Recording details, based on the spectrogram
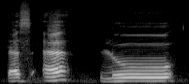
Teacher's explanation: تسألو، سین کے پر سکون ہے، تا کو سین کے ساتھ ملائیں گے. تسألو، واو مدہ ہے، لام کو ایک الف کی مقدار کھینچ کر پڑھیں گے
